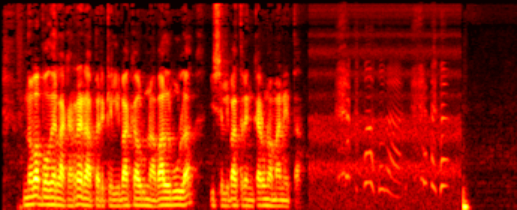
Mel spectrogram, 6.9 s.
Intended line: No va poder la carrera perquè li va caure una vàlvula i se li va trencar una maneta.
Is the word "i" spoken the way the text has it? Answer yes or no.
yes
